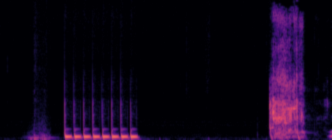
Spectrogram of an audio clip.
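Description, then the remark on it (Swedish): A quick run of about eight evenly spaced electronic phone beeps as a number is dialed for an outgoing call, loud, with brief bursts of noise just before and shortly after. “Ringer du henne nu?”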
